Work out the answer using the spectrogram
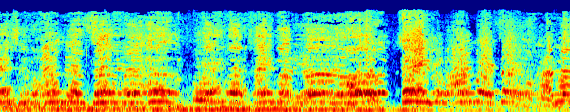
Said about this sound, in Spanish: Estos eran iraquíes eufóricos gritando al lado de los vehículos calcinados del CNI, mostrando pañuelos ensangrentados.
